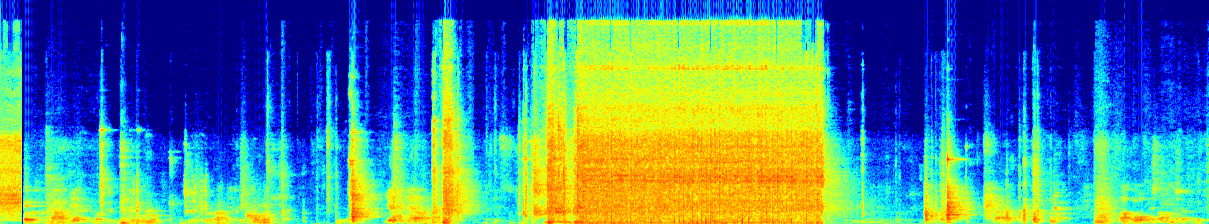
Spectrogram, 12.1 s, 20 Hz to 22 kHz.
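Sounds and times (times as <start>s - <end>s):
power impact tool hammering: 5.4s - 8.5s.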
